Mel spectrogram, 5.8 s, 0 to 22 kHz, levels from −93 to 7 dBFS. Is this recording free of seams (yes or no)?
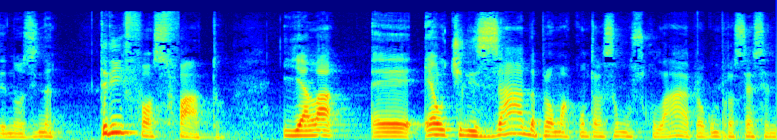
yes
